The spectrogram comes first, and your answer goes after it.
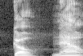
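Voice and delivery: pleading, begging, imploring. A woman urging a visitor to leave, pleading. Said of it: "she pleaded".

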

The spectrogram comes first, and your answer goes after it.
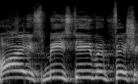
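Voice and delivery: very high yelling pitchman voice over roaring noise. Acting out a made-up commercial character with chainsaw hands: yelling as a chainsaw-handed pitchman. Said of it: "You have to yell because you're talking over your chainsaw hands".

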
